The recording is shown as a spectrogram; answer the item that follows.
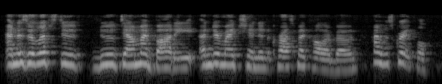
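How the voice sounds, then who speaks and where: A woman's voice: fairly high pitch, quick pace, pushed and bright, lo-fi sound. A woman reading a story aloud as host, in a mocking dramatic way, breaking off for sarcastic casual asides.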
